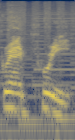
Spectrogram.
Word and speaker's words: Grand Prix: And it's pronounced Grand Prix. For some reason, the X is silent.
